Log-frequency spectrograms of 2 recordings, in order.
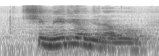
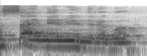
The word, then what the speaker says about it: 키메리안: 이제 메데하고 시메리안이라고 하는 사람들이 있는데, 그 시메리안 이제 우리가 그 헬라어 계통에서는 키미리안이라고 이제 발음을 하고요. 어떤 다른 나라 랭귀지를 보게 되면 사이메리안이라고 발음하는 나라도 있어요.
